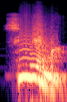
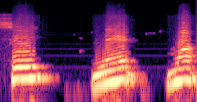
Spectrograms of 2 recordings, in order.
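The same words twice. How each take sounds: First: Said in the usual way. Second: "cinema" very slowly as সি, নে, মা; syllable by syllable. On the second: Shown as a demonstration. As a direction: break "cinema" into three, pausing after each syllable. ("Cinema" তিন ভাগে থেমে থেমে উচ্চারণ) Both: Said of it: "ট্রাইসিলেবল কোনটা".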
